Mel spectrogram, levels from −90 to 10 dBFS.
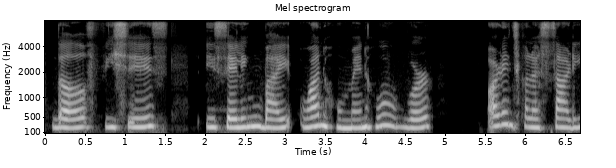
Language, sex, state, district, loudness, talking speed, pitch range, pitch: English, female, Sikkim, Gangtok, -16 LUFS, 105 wpm, 225-255 Hz, 235 Hz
